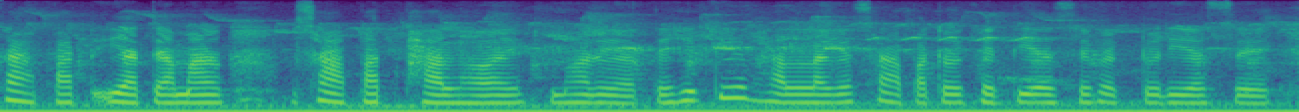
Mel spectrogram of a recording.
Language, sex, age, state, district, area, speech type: Assamese, female, 60+, Assam, Udalguri, rural, spontaneous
